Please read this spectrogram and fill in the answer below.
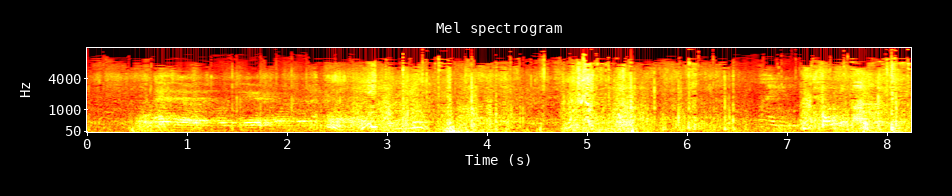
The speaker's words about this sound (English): And Chaplain, I'll be zipping up here and going out with you.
